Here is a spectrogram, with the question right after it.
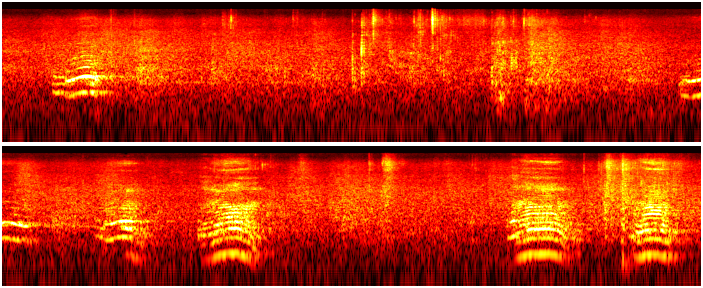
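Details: A spotted seal pup that cannot climb onto the shore to reach its mother beside it gives wavering, nasal cries, repeated every second or two over splashing water.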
